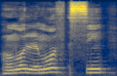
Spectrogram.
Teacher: سین سیٹی والے حروف میں سے ہے، پڑھتے وقت منہ سے سیٹی کی آواز نکلنی چاہیے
